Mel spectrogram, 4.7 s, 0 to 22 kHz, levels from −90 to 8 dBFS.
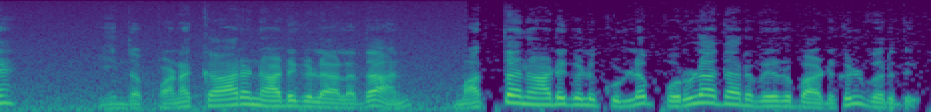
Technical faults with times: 2.34-4.66 overdone noise removal

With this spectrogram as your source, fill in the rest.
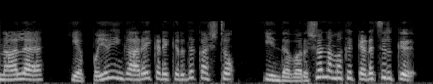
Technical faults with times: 0.00-4.33 AAC compression

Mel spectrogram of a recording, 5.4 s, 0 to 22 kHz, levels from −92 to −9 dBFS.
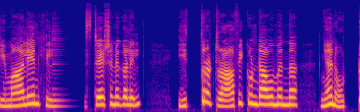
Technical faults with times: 0.79-1.29 call audio freeze

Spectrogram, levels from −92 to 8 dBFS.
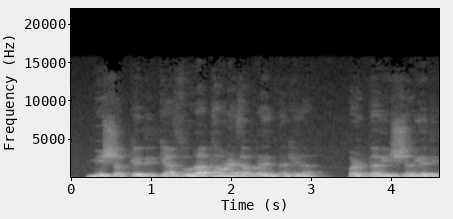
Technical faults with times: none

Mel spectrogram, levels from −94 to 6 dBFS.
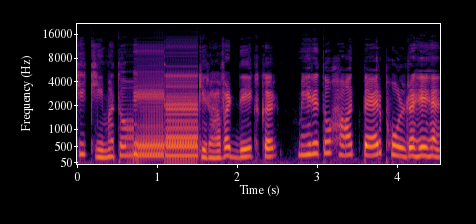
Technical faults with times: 0.62-1.50 robotic sound from repeated short buffers

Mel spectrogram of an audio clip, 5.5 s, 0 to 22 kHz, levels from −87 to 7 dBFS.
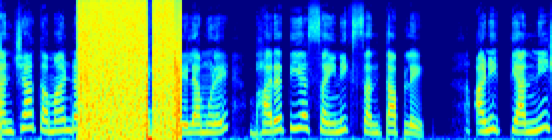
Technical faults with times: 0.77-1.80 samples built from the wrong bytes

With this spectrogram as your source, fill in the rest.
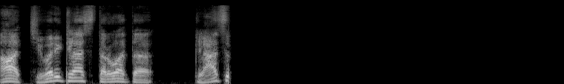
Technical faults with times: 0.00-5.64 generation loss
2.28-5.64 audio dropout to silence

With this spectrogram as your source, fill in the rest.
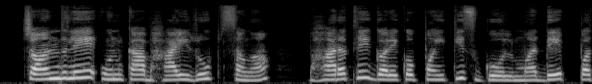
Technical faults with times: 0.00-5.92 generation loss

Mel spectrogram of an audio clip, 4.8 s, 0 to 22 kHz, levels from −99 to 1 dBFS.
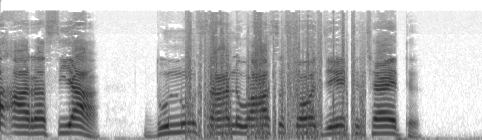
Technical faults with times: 1.85-3.65 loose connector crackle

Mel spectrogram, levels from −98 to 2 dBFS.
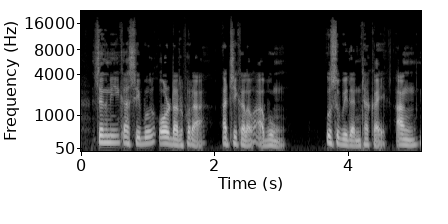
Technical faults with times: none

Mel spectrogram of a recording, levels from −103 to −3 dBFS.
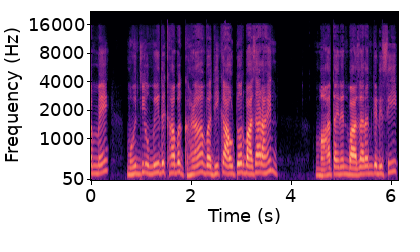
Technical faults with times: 0.95-1.08 short concealed packet loss
4.54-4.73 repeated packet loss (robotic sound)

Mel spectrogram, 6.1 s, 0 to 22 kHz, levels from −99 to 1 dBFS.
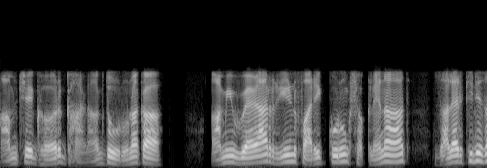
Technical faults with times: none

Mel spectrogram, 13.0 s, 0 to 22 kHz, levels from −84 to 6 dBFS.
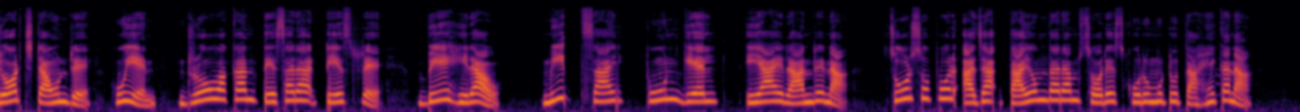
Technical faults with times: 3.29 block of digital silence
6.16 block of digital silence

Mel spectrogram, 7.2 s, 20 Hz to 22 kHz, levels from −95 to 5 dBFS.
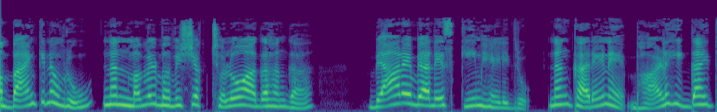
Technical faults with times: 0.00-7.18 MP3 compression

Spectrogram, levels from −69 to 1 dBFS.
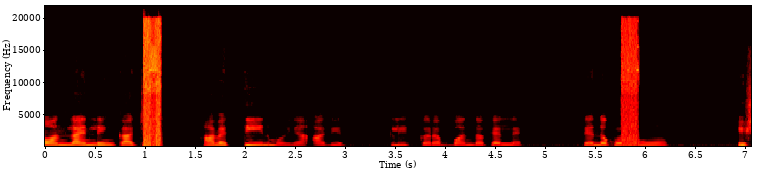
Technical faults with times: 0.98-1.15 uninitialised buffer
2.09-4.84 automatic gain rising
5.76-5.93 uninitialised buffer

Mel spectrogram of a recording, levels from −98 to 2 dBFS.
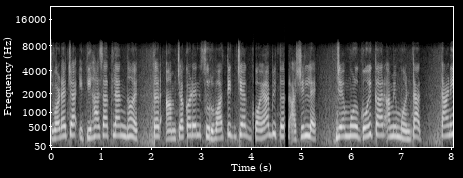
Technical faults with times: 0.00-8.05 gain pumping
3.43-4.77 repeated stalls (stutter)
5.31-5.94 jitter buffer slow-down

